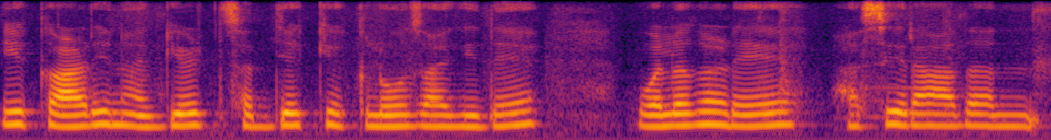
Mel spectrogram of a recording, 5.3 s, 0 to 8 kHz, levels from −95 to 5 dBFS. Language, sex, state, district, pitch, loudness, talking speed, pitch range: Kannada, female, Karnataka, Mysore, 215 Hz, -19 LUFS, 105 wpm, 205-225 Hz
